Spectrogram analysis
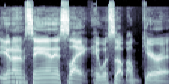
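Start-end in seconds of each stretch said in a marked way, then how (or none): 1.2-2.3 typical douchey jock hockey bro voice. Explaining why the character's name was chosen, doing a Garrett voice. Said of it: "it's that kind of voice".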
